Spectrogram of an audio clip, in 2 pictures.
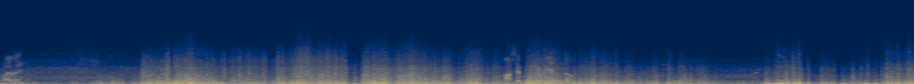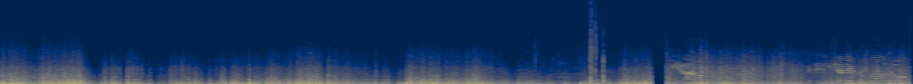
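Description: Wind gusts into the microphone outdoors.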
